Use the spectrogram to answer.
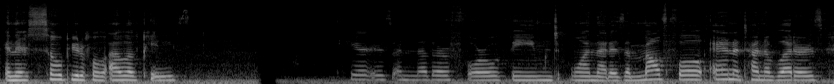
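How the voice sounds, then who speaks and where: A woman's voice: mid-range voice, level tone, normal speed, dark tone, slight background noise. A woman hosting a shopping channel who explains how to say tricky words in a chatty way, laughing lightly now and then. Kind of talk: casual explanatory lesson.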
